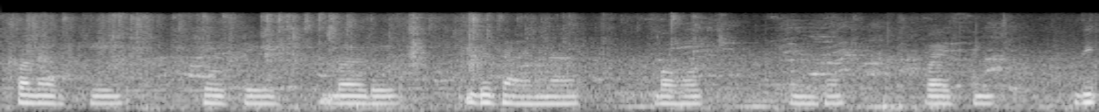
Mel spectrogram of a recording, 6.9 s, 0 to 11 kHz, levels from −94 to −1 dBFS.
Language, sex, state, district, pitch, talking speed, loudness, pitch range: Hindi, female, Madhya Pradesh, Dhar, 175 Hz, 80 wpm, -18 LUFS, 120-180 Hz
